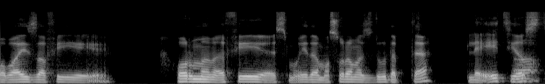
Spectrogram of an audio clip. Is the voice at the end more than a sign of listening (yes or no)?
no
